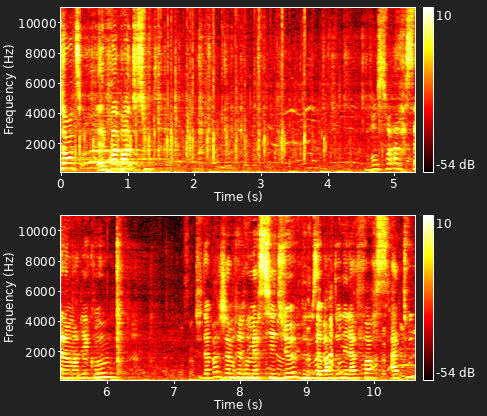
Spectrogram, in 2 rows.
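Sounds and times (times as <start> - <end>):
crowd applauding: 0.0 - 5.6
speech: 0.2 - 1.6, 4.6 - 6.4, 7.2 - 10.6
laughter: 8.4 - 10.6.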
